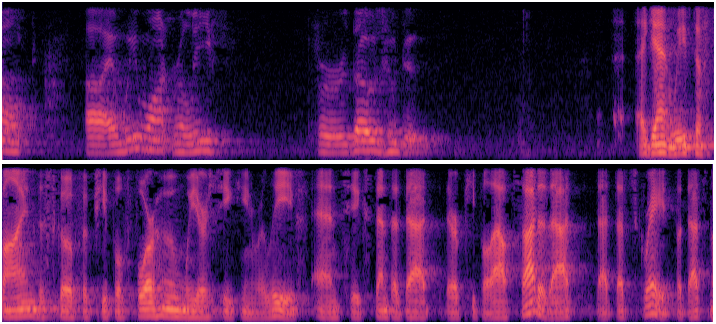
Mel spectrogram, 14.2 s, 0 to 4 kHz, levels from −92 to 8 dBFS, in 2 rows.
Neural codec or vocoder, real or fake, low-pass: none; real; 3.6 kHz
